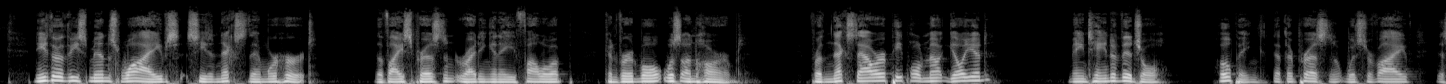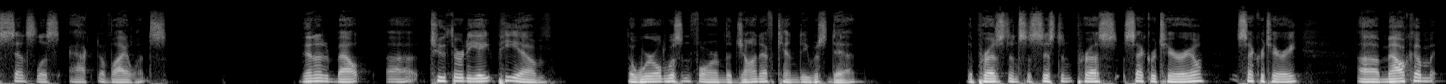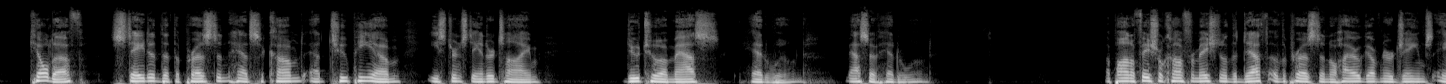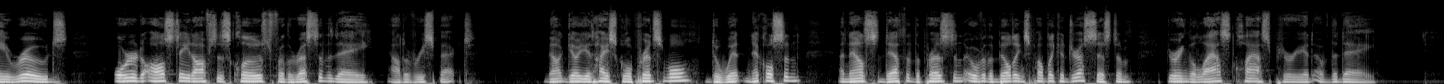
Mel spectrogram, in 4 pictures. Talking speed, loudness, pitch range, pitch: 150 wpm, -17 LUFS, 120-145 Hz, 130 Hz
